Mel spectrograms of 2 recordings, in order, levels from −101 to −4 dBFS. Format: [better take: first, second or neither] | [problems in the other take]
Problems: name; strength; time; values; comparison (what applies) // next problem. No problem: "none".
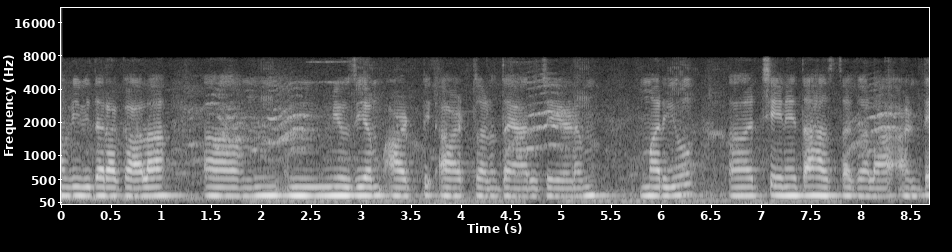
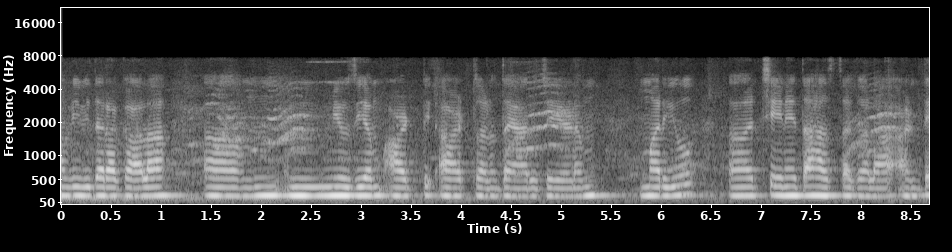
second | background sound (Bird); 19 dB below the speech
